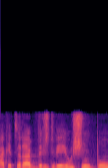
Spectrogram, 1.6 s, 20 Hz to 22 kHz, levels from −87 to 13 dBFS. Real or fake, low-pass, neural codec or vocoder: fake; 7.2 kHz; codec, 16 kHz, 1.1 kbps, Voila-Tokenizer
